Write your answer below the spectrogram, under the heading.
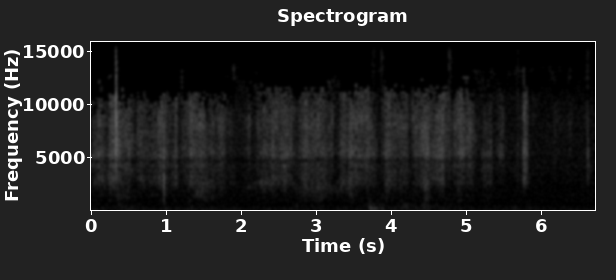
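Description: Faint rustling and scratching of yarn being worked with a crochet hook, with a few light ticks.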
